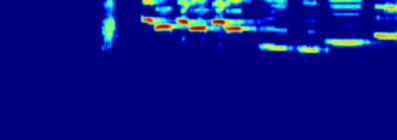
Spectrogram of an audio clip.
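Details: Sunda robin song for luring reluctant singers: a brief high note, then a rapid run of clear whistles that settles into longer, level whistled tones, over faint low background rumble.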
